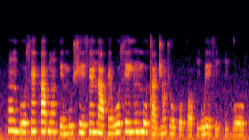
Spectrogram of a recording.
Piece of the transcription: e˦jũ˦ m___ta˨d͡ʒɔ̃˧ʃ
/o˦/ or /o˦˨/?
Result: o˦˨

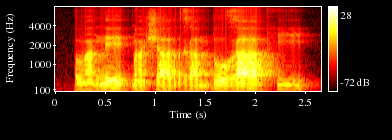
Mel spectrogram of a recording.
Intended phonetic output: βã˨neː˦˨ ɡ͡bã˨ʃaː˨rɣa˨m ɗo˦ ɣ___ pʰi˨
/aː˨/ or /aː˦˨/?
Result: aː˦˨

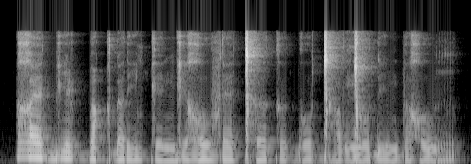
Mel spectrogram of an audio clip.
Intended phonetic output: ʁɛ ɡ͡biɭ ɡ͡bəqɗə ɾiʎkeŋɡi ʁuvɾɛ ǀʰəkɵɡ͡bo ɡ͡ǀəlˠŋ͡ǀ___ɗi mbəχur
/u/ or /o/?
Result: o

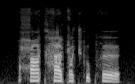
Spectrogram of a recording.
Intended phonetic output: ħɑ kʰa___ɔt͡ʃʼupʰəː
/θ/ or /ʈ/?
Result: ʈ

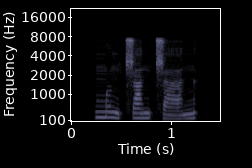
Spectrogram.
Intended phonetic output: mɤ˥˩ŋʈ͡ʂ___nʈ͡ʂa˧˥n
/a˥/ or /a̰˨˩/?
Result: a˥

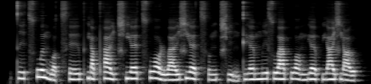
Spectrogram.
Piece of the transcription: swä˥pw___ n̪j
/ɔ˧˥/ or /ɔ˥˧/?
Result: ɔ˥˧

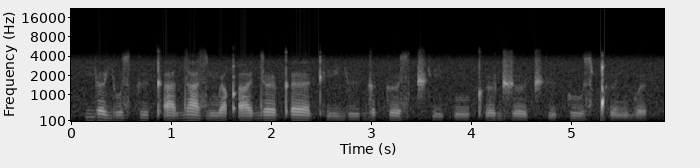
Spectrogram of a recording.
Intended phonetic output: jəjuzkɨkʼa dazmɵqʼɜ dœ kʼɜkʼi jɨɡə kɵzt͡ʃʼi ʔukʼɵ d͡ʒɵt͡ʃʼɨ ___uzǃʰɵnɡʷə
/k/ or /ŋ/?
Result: k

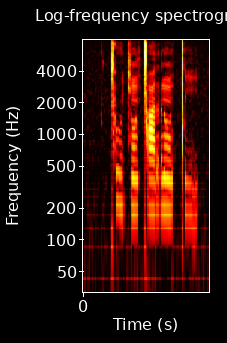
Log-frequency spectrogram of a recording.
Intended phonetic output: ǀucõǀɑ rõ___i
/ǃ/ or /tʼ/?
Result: ǃ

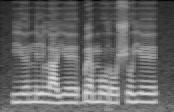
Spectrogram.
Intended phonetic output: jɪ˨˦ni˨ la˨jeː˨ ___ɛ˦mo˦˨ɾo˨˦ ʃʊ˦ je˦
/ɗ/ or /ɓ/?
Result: ɓ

